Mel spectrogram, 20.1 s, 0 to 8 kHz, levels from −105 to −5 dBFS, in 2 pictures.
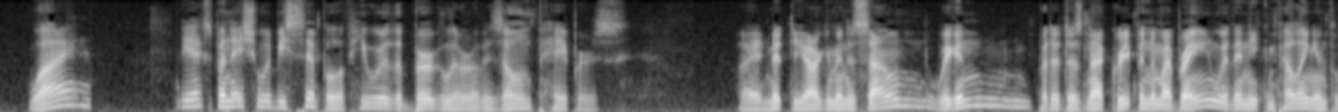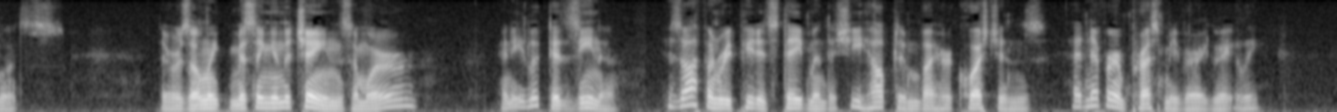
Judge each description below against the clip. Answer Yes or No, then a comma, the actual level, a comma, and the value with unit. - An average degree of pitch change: No, wide, 6.1 semitones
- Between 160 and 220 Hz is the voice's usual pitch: No, low, 115 Hz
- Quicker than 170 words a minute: Yes, average, 195 wpm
